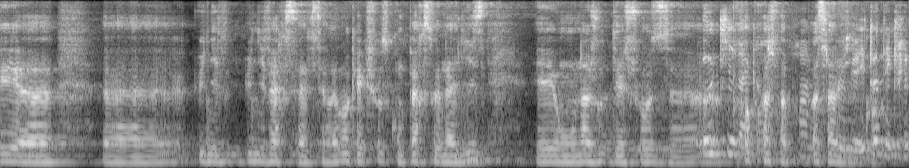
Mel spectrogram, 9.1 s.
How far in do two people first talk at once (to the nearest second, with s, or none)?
7 s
